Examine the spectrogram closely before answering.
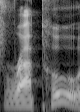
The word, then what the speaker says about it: Rapoo: I'm told it's pronounced Rapoo, and it is.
